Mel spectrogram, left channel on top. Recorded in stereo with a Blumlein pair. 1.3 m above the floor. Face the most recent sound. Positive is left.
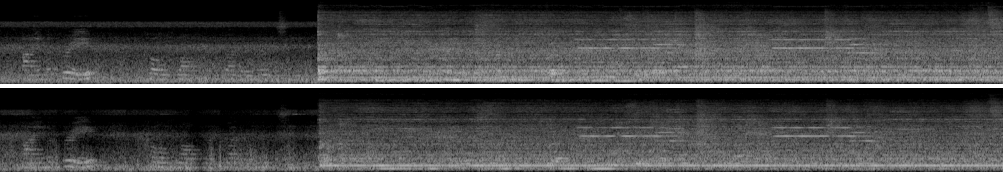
turn(degrees=55)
